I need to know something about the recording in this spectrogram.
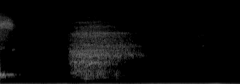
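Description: A woman takes one audible breath, about a second long, through a piece of fleece fabric held up to her mouth, showing that the fleece is breathable.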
